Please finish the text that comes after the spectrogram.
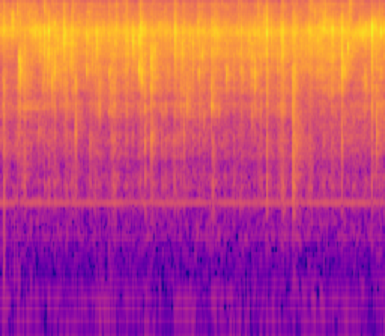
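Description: Cumin seeds and chopped garlic sizzling in hot oil for a potato bhaji, a close, crackling fizz with a rapid popping texture, steady throughout and free of speech.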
